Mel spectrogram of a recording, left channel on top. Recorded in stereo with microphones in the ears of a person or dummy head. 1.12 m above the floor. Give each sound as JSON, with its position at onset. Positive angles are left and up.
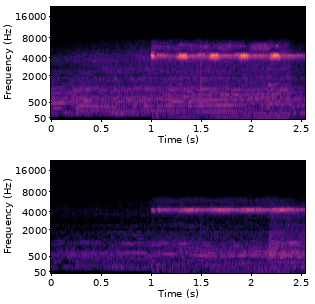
{"t": 1.0, "sound": "a dog barking", "side_deg": 50, "distance_m": 1.9}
